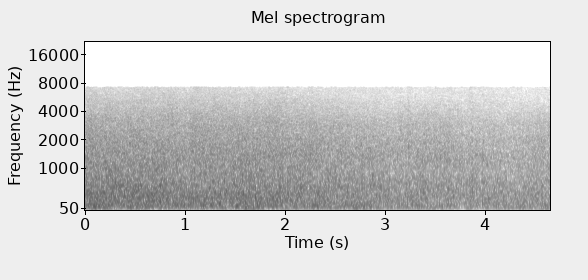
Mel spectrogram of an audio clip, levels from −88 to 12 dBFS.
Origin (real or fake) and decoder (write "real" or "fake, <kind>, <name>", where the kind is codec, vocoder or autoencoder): real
